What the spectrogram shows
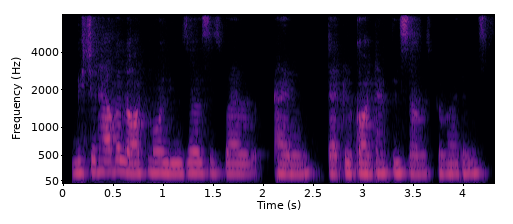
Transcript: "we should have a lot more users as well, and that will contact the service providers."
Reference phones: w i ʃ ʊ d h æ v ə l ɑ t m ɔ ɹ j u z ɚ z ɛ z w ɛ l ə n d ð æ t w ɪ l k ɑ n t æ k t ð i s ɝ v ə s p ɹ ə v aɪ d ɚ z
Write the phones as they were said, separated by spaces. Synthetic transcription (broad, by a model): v i ʃ ʊ d h æ v ə l ɑ t m ɔ ɹ j u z ɚ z ɛ z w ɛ l ə n d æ t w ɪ l k ɑ n t æ k t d i s ɝ v ə s p ɹ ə v aɪ d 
